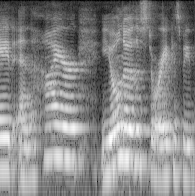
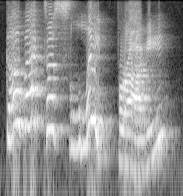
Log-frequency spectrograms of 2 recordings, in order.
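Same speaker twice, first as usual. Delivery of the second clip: higher, louder, slow firm mother; mother's voice; 7 semitones higher, 8 dB louder, slower than usual. A narrator's reading. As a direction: tell the frog child to sleep. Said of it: "said his mother".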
